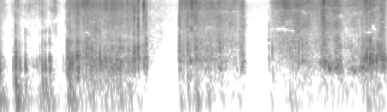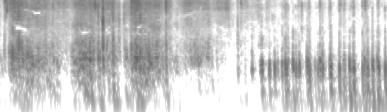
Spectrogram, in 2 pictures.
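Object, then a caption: Rubber shoe outsole. Long nails tap and scratch the solid ridges of a brown ridged rubber sneaker outsole held in both hands. Dry, crunchy scraping alternates with quick, clicky taps that decay almost at once. Brief silences break the texture, and the clip ends in a dense run of rapid tapping.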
